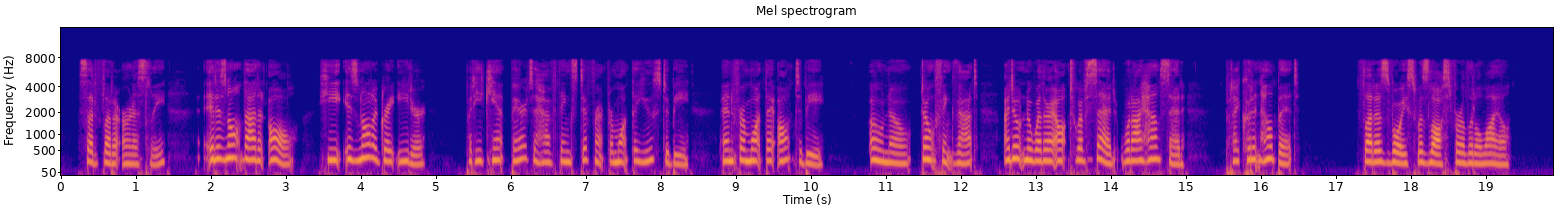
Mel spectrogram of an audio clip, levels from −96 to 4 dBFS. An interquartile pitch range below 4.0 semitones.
No: average, 4.3 semitones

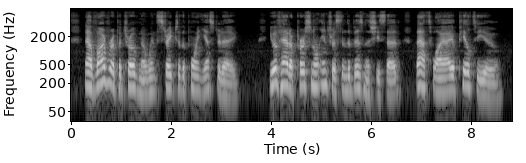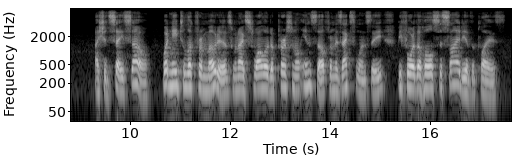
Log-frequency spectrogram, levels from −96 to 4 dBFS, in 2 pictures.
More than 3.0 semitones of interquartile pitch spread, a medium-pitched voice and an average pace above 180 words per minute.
No: average, 4.5 semitones; medium, 150 Hz; average, 175 wpm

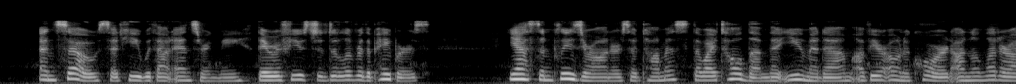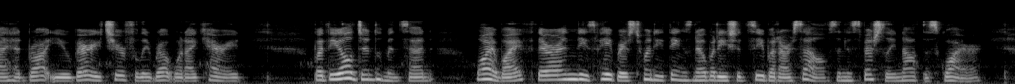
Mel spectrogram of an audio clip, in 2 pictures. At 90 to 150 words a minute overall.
No: average, 200 wpm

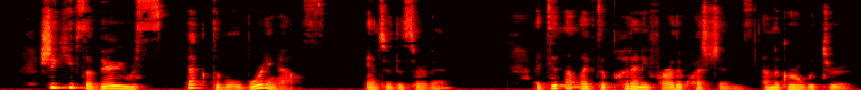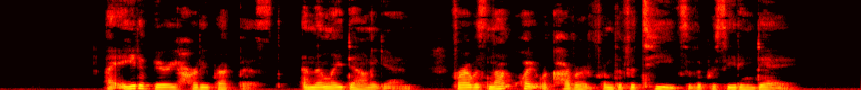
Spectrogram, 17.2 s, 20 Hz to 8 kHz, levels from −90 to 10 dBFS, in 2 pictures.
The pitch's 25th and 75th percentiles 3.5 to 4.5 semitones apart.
Yes: average, 3.8 semitones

